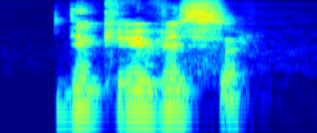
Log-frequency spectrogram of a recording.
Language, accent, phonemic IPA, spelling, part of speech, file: French, Canada, /de.kʁi.vis/, décrivissent, verb, LL-Q150 (fra)-décrivissent.wav
- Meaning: third-person plural imperfect subjunctive of décrire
